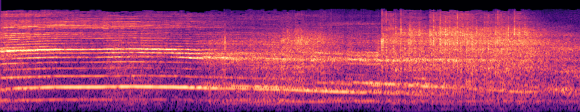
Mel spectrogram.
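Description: A single long, loud horn-like call, held for nearly four seconds and sinking slowly in pitch in its second half, as a yosakoi dance team's performance begins.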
